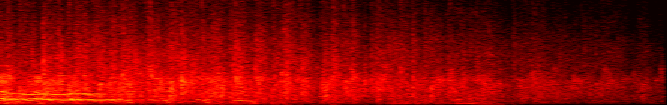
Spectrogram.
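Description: Audience applauding at the end of a live band's song, with a short burst of laughter at the start; the applause fades away toward the end.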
